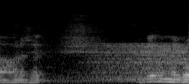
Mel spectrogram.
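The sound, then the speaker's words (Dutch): Continuous radio static from a 7610 receiver hisses fairly loud, with warbling tones and buzzy harmonic bursts rising and fading through the noise, as a signal is clicked on the scope and the receiver jumps to it. “storing, maar ik...”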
